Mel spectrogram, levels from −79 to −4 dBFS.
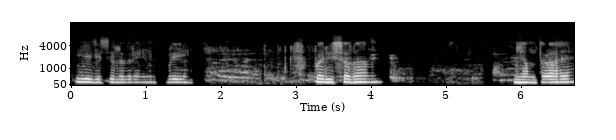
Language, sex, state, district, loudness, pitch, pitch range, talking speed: Hindi, male, Jharkhand, Jamtara, -16 LUFS, 180 Hz, 175-225 Hz, 80 wpm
